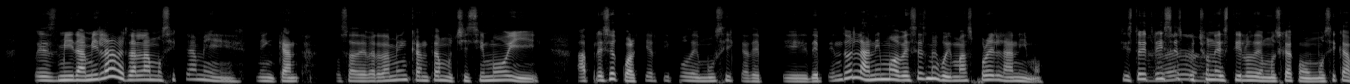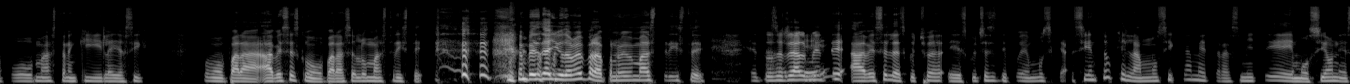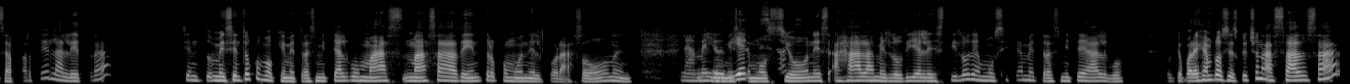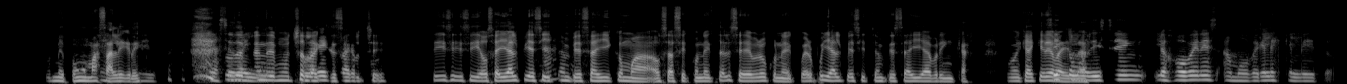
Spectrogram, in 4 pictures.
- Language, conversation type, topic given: Spanish, podcast, ¿Por qué te apasiona la música?
- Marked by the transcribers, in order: laugh; laugh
